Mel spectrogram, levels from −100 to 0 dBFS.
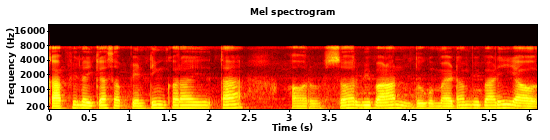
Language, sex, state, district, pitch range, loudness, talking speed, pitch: Bhojpuri, male, Bihar, Muzaffarpur, 120-145 Hz, -22 LUFS, 165 wpm, 140 Hz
